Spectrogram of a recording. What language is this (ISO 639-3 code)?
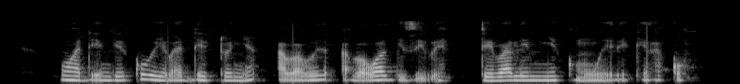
lug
